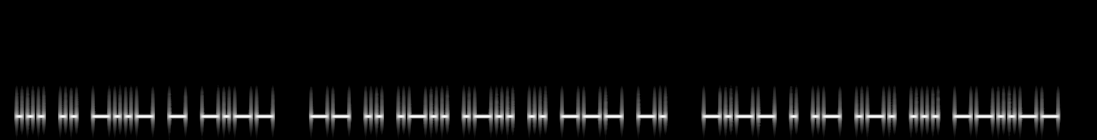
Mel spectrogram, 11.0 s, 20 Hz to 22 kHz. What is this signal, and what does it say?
Morse code, heard as a keyed tone, about 22 wpm, 700 Hz. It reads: SIXTY MILLION YEARS,
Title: A Sound Of Thunder 22wpm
